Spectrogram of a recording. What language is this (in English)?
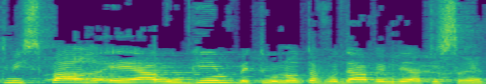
Hebrew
